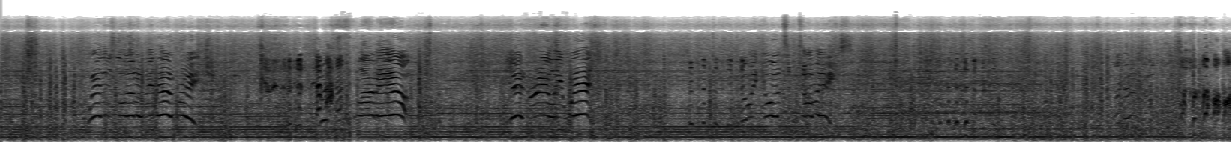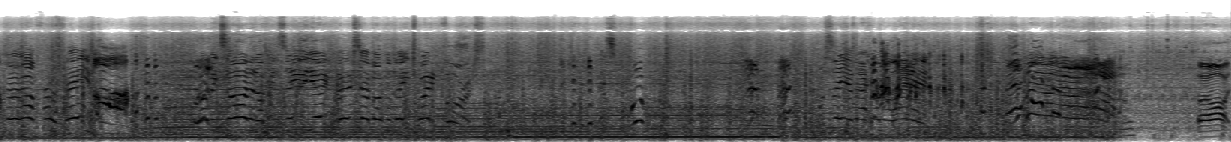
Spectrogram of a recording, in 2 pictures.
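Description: Outboard motor on a small aluminium boat running at speed, a steady drone that dips in pitch a couple of times, with spray and wind on the microphone. A voice-like pitched sound comes back every few seconds over it.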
